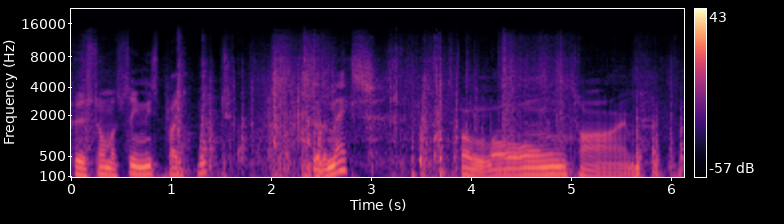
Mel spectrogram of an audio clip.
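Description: A paper envelope crackles as it is torn open.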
